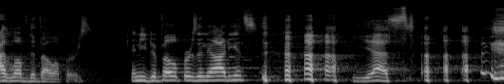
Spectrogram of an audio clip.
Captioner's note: laughs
